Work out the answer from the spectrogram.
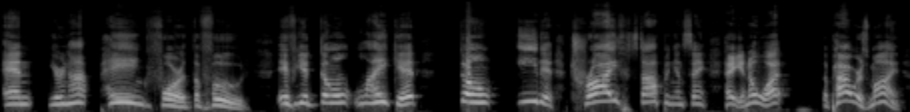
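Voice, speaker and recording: A man's voice: extremely high pitch, expressive, a little slow, no room sound, clean studio sound. A man hosting a radio talk show in an emphatic, folksy, rambling conversational way.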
